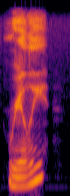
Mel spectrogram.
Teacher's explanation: If I say, Really? with a voice that goes up, I sound surprised or even happy.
